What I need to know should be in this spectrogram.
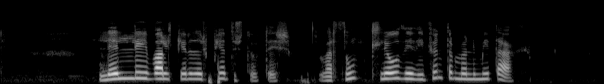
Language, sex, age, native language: Icelandic, female, 30-39, Icelandic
